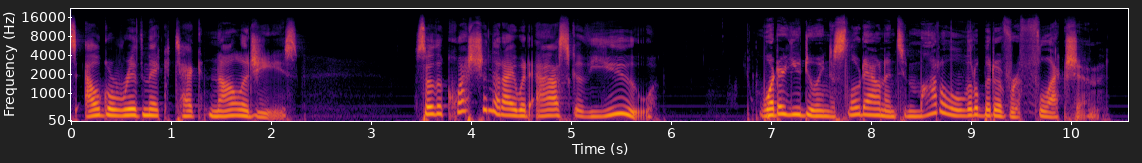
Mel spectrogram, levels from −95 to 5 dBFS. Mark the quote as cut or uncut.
uncut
